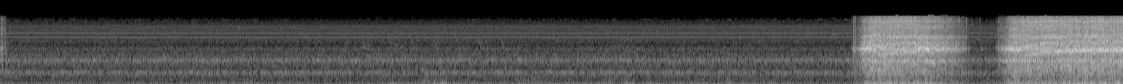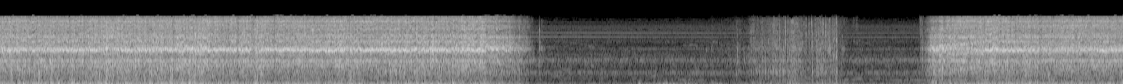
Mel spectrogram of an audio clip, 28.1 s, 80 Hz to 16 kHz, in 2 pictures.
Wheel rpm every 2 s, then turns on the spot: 0, 0, 0, 0, 0, 60, 130, 230, 230, 210, 10, 10, 30, 210.
22-24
